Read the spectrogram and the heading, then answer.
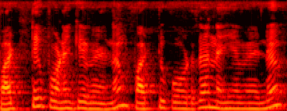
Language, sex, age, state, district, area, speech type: Tamil, male, 60+, Tamil Nadu, Coimbatore, urban, spontaneous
